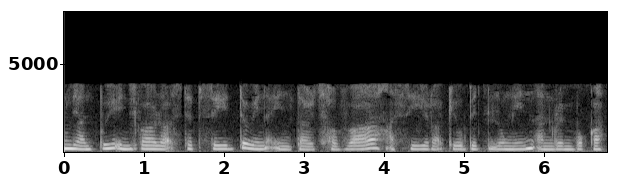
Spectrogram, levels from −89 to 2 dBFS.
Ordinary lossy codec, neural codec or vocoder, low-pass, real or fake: AAC, 16 kbps; none; 7.2 kHz; real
